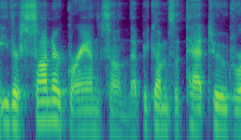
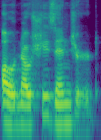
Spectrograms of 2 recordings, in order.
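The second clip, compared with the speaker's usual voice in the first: normal talking voice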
